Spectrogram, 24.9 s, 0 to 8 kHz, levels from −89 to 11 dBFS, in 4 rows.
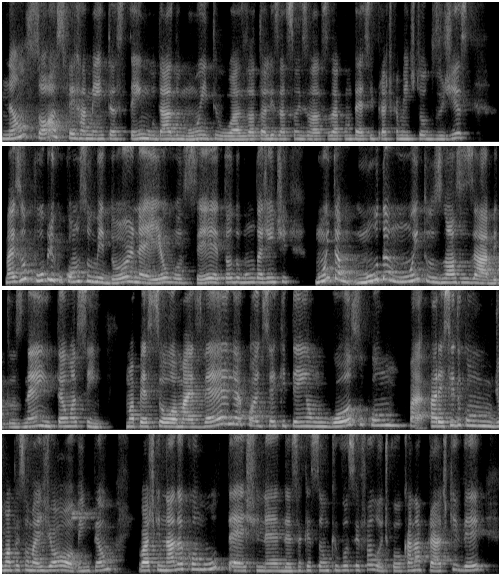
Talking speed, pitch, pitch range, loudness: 175 wpm, 235 Hz, 210-265 Hz, -27 LUFS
